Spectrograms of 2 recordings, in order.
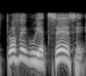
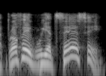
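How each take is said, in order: First: "Profe, huietsese" stretched out slowly, each syllable held; quoting a student. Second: "Profe, huietsese" drawn out very slowly, every syllable stretched; quoting a student. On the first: Teacher repeats the student's creole phrase for the class, slow and deliberate. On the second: Teacher slowly repeats a student's creole request to the class, stretched out. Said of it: "y me decía". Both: Retold or imitated.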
